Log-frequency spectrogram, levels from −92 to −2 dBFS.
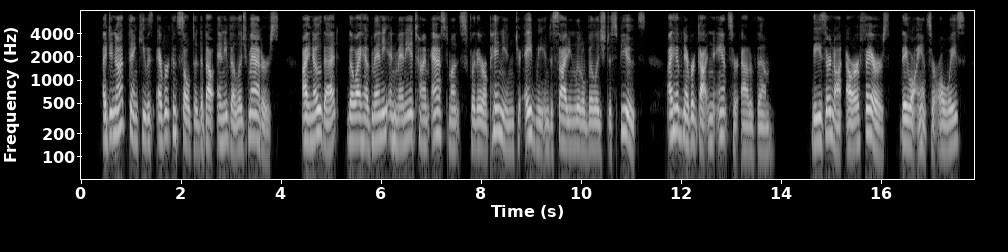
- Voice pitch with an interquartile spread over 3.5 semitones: Yes, average, 4.7 semitones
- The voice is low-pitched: No, medium, 160 Hz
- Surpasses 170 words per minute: Yes, average, 180 wpm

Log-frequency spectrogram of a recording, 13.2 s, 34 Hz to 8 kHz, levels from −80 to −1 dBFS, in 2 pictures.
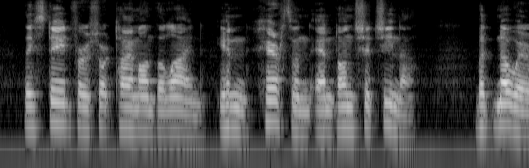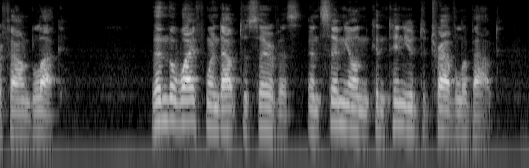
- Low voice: Yes, low, 120 Hz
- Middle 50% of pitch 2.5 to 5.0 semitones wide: Yes, average, 3.2 semitones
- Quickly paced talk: No, slow, 135 wpm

